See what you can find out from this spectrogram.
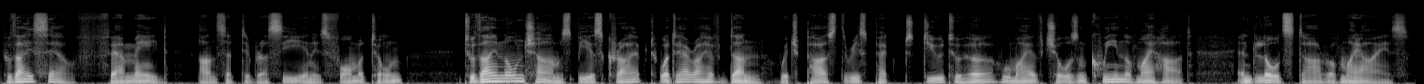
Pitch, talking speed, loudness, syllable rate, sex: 90 Hz, 170 wpm, -22 LUFS, 4.5 syllables/s, male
